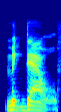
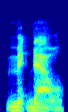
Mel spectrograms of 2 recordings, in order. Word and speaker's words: McDow: name should be pronounced McDow it's not Mac it's MC McDow but we always said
